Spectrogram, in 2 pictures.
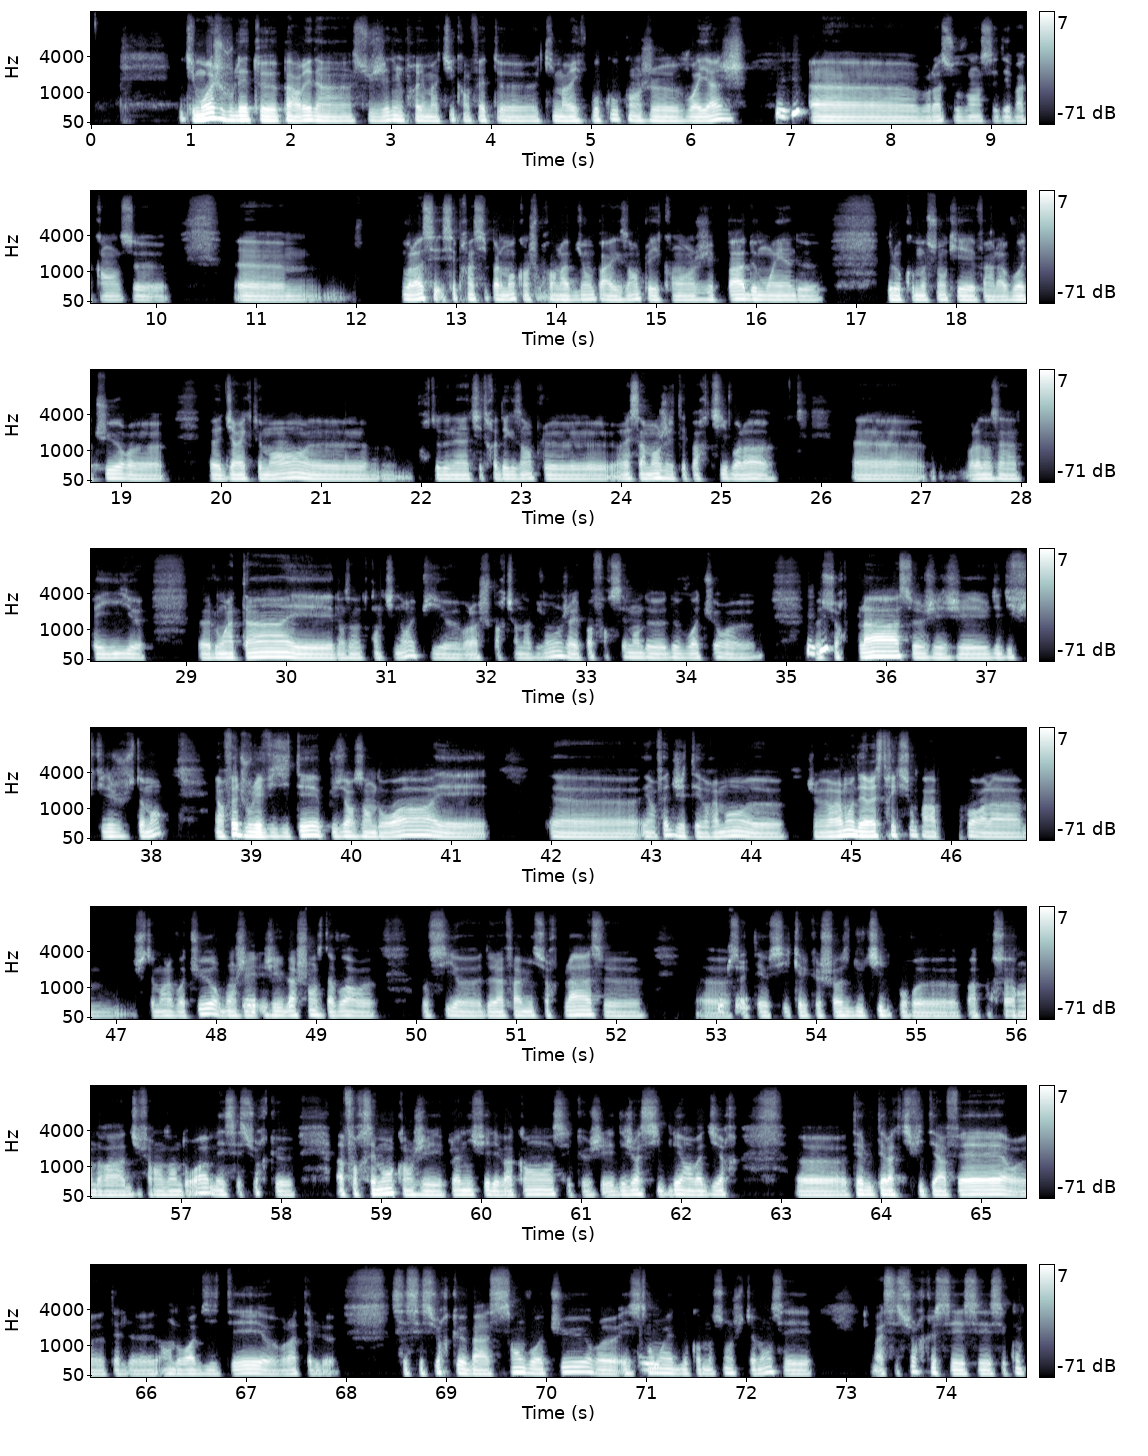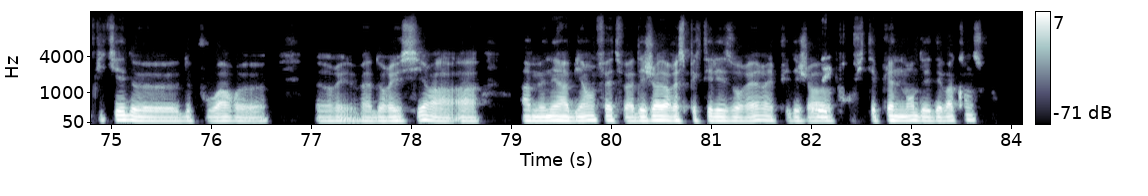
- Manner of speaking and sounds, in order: drawn out: "Heu"; unintelligible speech
- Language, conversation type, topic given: French, advice, Comment gérer les difficultés logistiques lors de mes voyages ?
- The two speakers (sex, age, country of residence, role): female, 35-39, France, advisor; male, 25-29, France, user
